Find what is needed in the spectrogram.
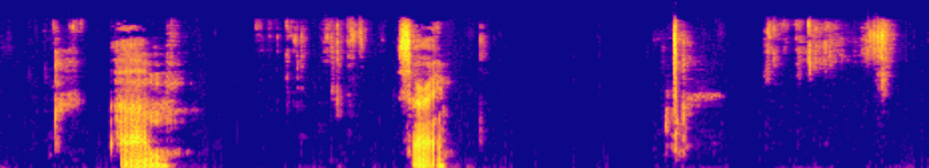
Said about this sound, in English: just going to Google this. It'll be faster.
